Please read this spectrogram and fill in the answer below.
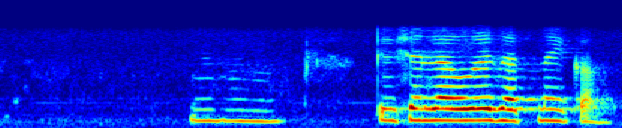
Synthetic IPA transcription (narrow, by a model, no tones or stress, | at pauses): ɦə̃ɦəɦ | ʈiɕənlaəɾd͡zat̪naɦika̰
